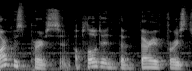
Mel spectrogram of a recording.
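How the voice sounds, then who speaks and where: With music in the background, a man with a non-native accent speaks at a moderate pace. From Eastern Europe. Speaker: gaming YouTuber. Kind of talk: video essay narration.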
